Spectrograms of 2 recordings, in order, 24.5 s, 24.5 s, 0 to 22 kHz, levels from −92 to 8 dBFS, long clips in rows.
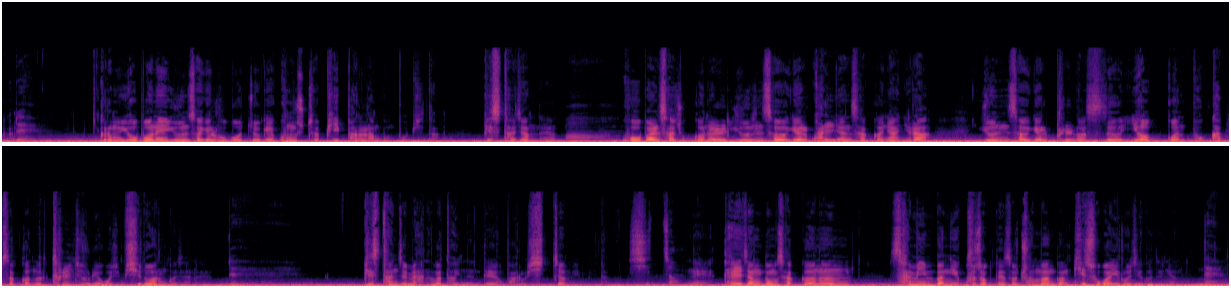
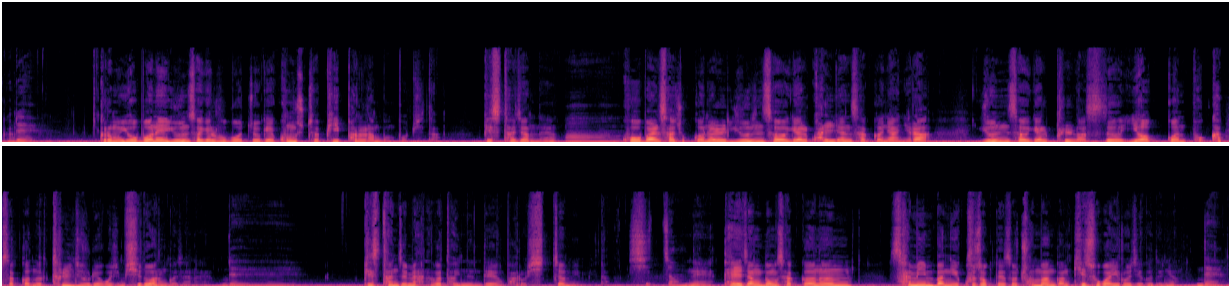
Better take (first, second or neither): second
